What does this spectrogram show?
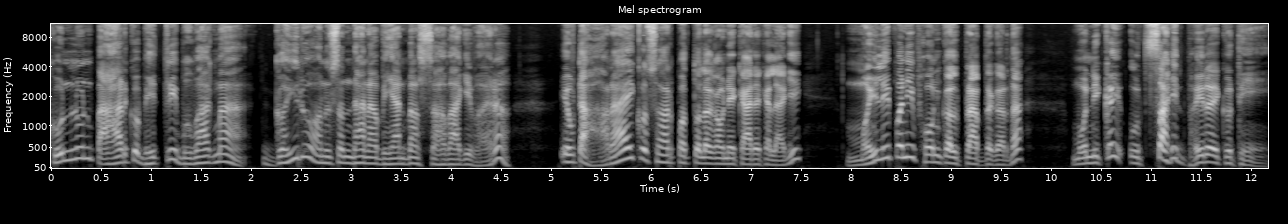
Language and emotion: Nepali, happy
